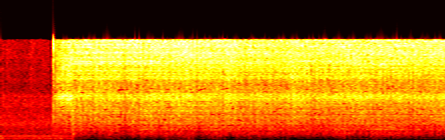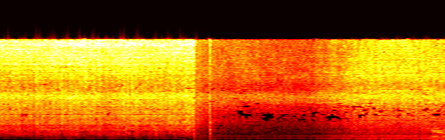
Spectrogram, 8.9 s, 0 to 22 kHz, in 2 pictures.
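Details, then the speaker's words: Hynade PLC-50DP budget pilot-arc plasma cutter on a 110 V 20 A circuit, set to 30 A with about 45 psi air, cutting 3/16-inch uncoated mild steel: steady, even hiss and crackle for about six seconds, then drops off; clean normal cut. "let's give it a shot i've got the machine set up it's on 110 volt 20 amp circuit i've got it set at 30 amps and i've got my air pressure set at about 45 psi so let's see how it goes"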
